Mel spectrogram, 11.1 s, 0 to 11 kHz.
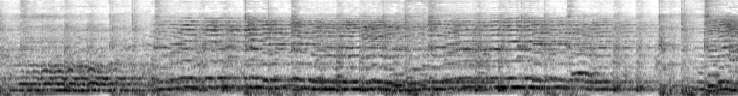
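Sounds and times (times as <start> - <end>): clarinet melody: 2.3 - 11.0.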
